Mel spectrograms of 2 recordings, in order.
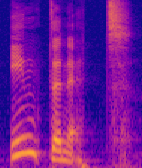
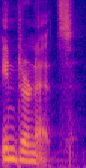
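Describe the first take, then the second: First: It is said with a Swedish pronunciation. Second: It is said with an English pronunciation. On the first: "in Swedish we would pronounce it like internet" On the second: "instead of internet"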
